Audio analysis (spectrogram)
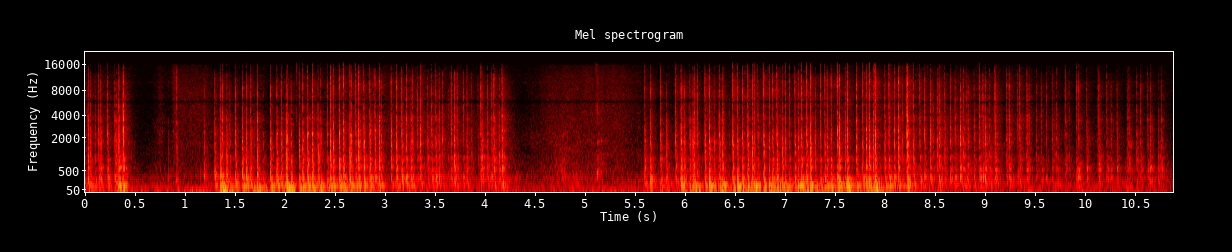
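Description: A clear, medium-size, hollow PET plastic water bottle with a white cap, which appears to contain water, is held up and tapped with fingernails along its ridged sides. Quick, uneven clicking taps with a dull low thump run throughout, pausing briefly near the start and again in the middle before resuming.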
